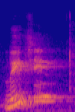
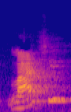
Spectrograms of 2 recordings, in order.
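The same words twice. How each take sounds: First: "Lychee" said as "LEE-chee", ch sound, high rising; repeating "Lychee" as "lee-chee" after the correction; corrected lychee. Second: "lychee" said as "LASH-ee", sh sound, unsure rising; guessing at "lychee" as "lashee" with a questioning lift; mispronounced lychee. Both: Real, not acted.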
